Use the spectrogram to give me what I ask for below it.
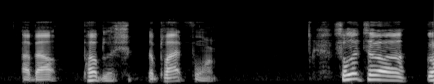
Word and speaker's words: Publish0x: It is pronounced Publish, but it is spelled Publish0x.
